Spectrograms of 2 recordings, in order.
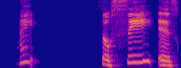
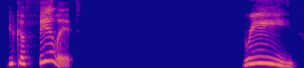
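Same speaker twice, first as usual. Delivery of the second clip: ordinary talk, nothing marked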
